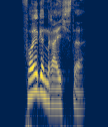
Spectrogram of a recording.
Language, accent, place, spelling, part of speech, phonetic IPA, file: German, Germany, Berlin, folgenreichste, adjective, [ˈfɔlɡn̩ˌʁaɪ̯çstə], De-folgenreichste.ogg
- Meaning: inflection of folgenreich: 1. strong/mixed nominative/accusative feminine singular superlative degree 2. strong nominative/accusative plural superlative degree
